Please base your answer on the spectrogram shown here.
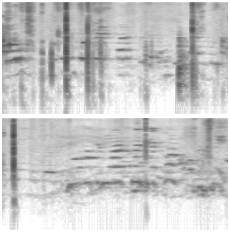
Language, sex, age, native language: Icelandic, male, 9, Icelandic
